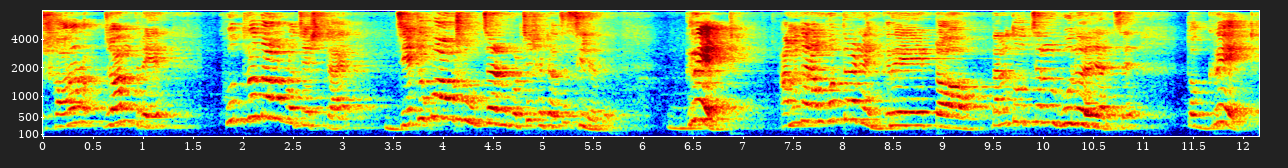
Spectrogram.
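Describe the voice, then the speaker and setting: A woman teacher giving an exam-prep grammar lesson, dictating examples slowly and answering her own questions. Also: extremely high pitch. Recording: echoey room, voice from a distance.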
